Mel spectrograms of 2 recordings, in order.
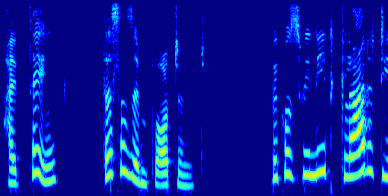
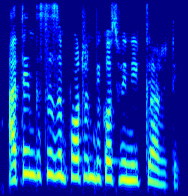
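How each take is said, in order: First: It is said slower with pauses. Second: It is said fast with no pauses. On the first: The speaker sounds controlled. The speaker calls it right. "tone down and pause a bit" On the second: The speaker sounds unfriendly. The speaker calls it wrong. "I'm going to read it really fast"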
